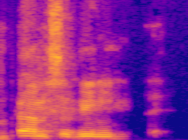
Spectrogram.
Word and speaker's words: Savini: Tom Savini.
